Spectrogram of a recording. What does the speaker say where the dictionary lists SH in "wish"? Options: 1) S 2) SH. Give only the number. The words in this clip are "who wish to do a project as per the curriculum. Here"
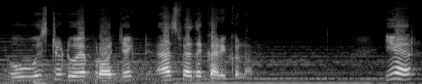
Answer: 1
